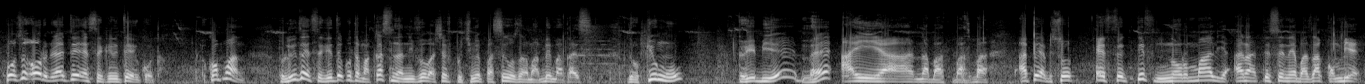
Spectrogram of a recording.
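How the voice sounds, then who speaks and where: A man's voice: a little high, big pitch swings, fast talker, mellow, slight background noise. A man who leads a community of customary chiefs answers interview questions, speaking emphatically and checking often that he is understood. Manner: emphatic, often repeats "vous comprenez?". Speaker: president of a traditional chiefs' community.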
